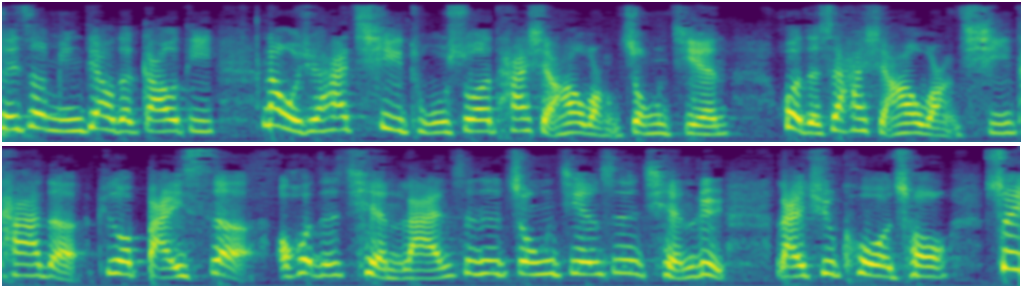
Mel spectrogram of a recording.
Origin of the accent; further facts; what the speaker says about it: Hsinchu, Taiwan; 因为尤其是我来自新竹哦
